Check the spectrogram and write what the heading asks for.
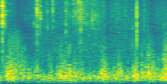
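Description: Wind buffeting the microphone in a steady low rumble, with a few sharp clinks of loose shale plates knocking together.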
